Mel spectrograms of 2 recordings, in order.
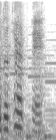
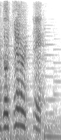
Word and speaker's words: Duterte: President Rodrigo Duterte. Not Duterte. Former President Rodrigo Duterte. Not the T. It's not T. It's T. T. You know, like like in Japanese.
